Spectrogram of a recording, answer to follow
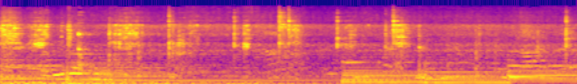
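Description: A metal spoon stirring and scraping grated food that sizzles in a frying pan, with a string of short scrapes against the pan.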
